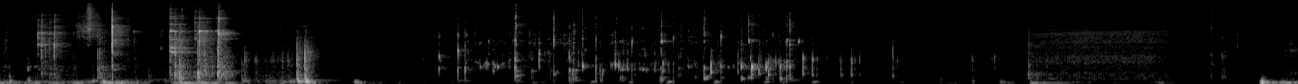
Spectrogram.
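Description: A 50-centilitre bottle of 6.5% dark beer is opened with a few sharp clinks and clatters, followed by quieter scattered ticks and drips, with a short fizzing hiss near the end.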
